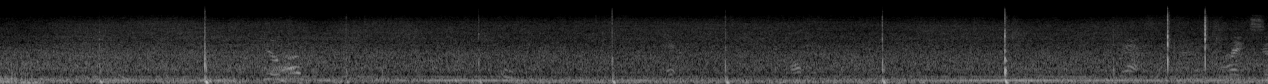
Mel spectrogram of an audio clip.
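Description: A volleyball being struck by players' hands and forearms during a rally on grass: sharp single slaps several seconds apart, closer together near the end, the last one the loudest.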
